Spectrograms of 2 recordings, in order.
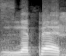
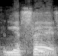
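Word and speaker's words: נפש: It's nepes, or how let me see how to pronounce it. Big booty, my shit. How do I pronounce this? Nefesh.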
